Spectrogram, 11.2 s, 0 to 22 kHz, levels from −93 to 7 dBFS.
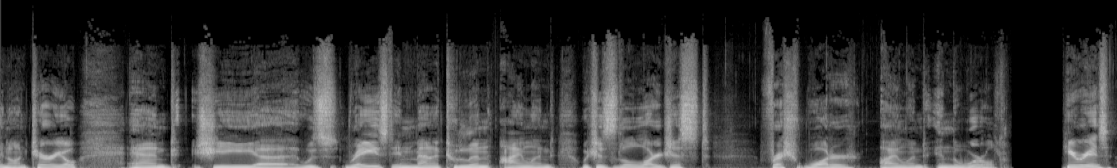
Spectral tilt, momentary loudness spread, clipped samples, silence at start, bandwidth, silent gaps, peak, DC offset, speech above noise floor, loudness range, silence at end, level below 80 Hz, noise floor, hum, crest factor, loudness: -4.5 dB/octave; 8 LU; under 0.1%; 0 s; 17 kHz; 10.13-10.61 s; -4 dBFS; under 0.1%; 29 dB; 3 LU; 0.05 s; -38 dBFS; -47 dBFS; none; 14 dB; -18 LUFS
